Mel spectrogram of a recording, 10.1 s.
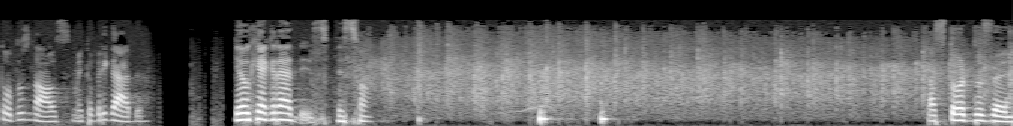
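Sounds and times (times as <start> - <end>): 
speech: 0.0 - 1.6, 2.3 - 4.3, 9.3 - 10.1
audience applause: 3.8 - 10.1.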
